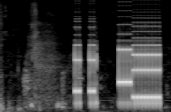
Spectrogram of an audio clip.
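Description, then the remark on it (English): A telephone rings during an outgoing call after some quiet clicking and handling noise: two short tonal beeps, then a longer trilling ring with a rapid pulsing rhythm, loud. “One ring, two pickups.”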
